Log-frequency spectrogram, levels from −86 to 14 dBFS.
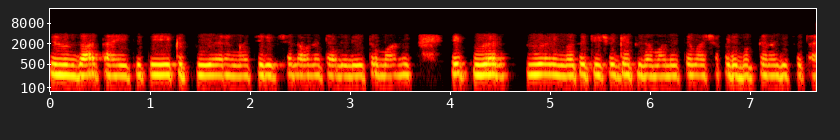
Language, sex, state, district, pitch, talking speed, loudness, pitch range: Marathi, female, Maharashtra, Dhule, 240 Hz, 205 wpm, -20 LUFS, 230-245 Hz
